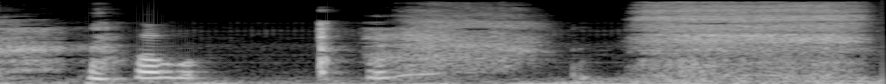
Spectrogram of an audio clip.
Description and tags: A REAL small laugh. During a recording, I started laughing for a stupid reason, and ruined the recording. but one good thing that came out of it, was the laugh. I have the full version of the recording saved somewhere(I know where), but I do not believe it is that great. I decided to cut the beginning of the recording, leaving only the laugh.
real-laugh, laugh, laughing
